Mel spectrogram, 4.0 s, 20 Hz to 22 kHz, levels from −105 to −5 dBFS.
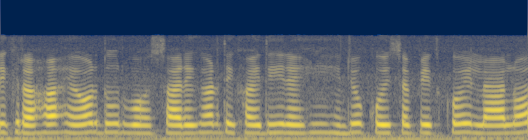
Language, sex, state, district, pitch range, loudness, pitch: Hindi, female, Haryana, Rohtak, 230-245 Hz, -18 LUFS, 235 Hz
